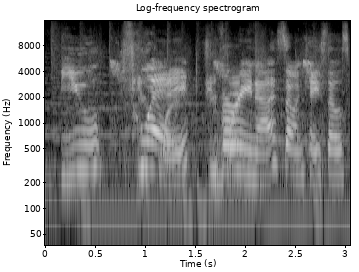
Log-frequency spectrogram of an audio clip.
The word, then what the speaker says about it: Fuquay-Varina: And something else to know, it is not Fukuquay. Like a lot of people don't know how to pronounce it. It is Fuway Verina.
